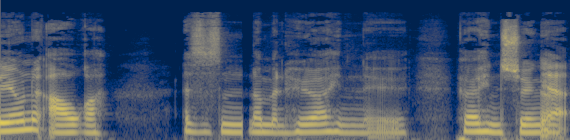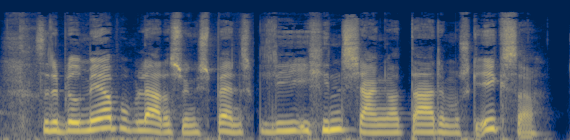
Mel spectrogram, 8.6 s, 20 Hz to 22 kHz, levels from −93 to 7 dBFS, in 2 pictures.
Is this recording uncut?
no; 3 cuts; at 1.8 s, 4.1 s, 6.2 s

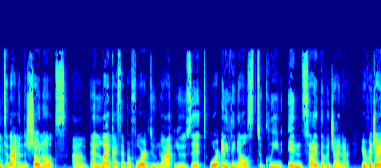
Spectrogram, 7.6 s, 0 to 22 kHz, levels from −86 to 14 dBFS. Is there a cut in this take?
no; 0 cuts

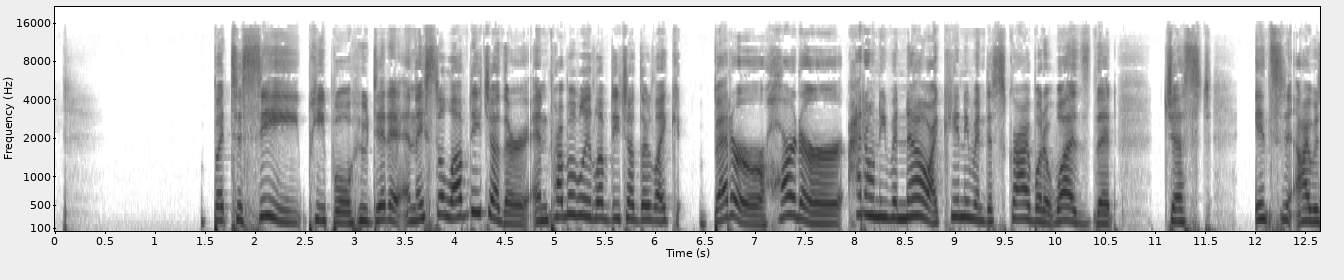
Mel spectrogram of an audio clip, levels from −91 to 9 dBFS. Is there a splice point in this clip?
no; 0 cuts

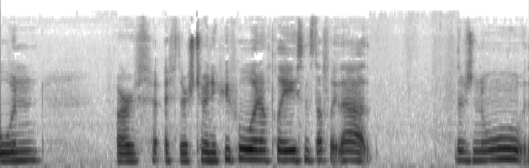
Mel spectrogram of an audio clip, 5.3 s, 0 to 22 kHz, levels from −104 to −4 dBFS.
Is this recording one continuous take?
yes; 0 cuts

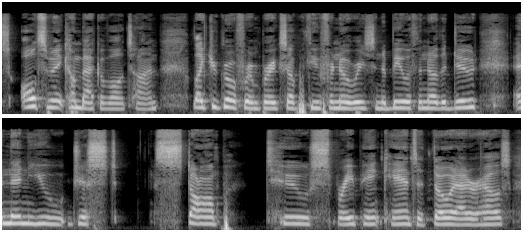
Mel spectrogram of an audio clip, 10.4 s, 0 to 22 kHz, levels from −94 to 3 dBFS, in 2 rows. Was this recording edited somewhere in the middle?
no; 0 cuts

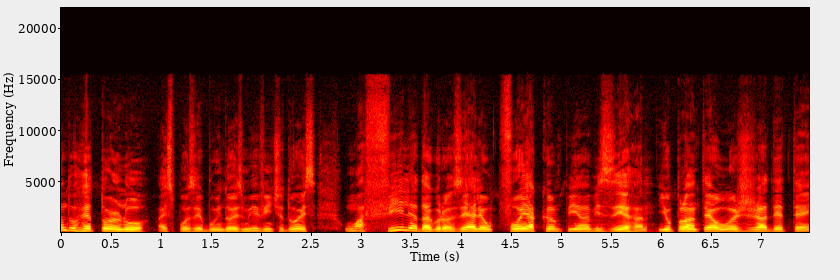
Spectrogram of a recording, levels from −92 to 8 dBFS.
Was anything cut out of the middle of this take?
yes; 2 cuts; at 4.3 s, 5.8 s

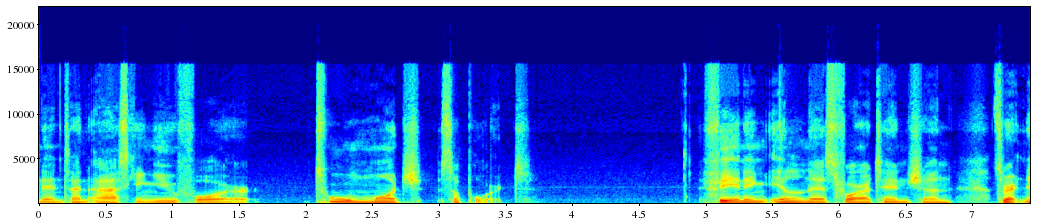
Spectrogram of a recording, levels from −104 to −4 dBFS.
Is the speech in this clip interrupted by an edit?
no; 0 cuts

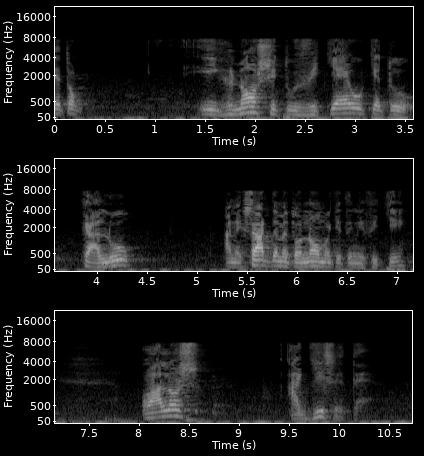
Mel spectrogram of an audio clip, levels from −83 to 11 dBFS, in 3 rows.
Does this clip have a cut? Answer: yes; 1 cut; at 8.0 s

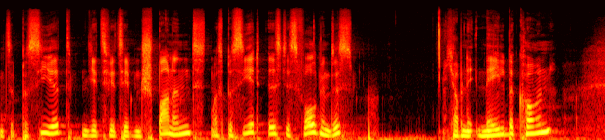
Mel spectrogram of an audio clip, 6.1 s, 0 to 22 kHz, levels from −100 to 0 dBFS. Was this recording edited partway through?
yes; 1 cut; at 2.1 s

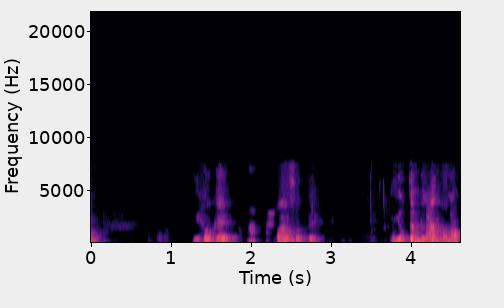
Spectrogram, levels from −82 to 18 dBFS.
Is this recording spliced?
yes; 1 cut; at 2.3 s

